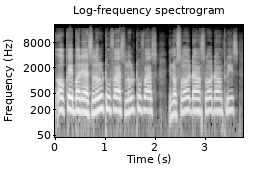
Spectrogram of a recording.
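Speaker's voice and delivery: a hammed-up nervous instructor; mock instructor warning. Instructor warning about speed.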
